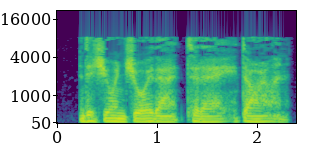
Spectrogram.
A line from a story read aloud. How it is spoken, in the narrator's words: His voice was as dark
